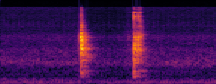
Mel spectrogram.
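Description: A small hummingbird trinket found while dumpster diving is tapped twice to check whether it is glass or plastic. The two short, bright ticks die away almost instantly and sound like glass.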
